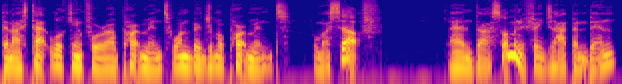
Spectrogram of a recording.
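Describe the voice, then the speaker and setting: A man's voice: lowish voice, normal speed, darkish tone, husky, dry recording, clean studio sound. A middle-aged man from Ethiopia, a panel guest telling a story with many hesitations and fillers. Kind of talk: storytelling in a live podcast panel. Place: live panel event.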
